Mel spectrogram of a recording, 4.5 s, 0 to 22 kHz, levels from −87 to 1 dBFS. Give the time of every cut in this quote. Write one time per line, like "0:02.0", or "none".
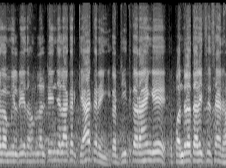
0:02.2
0:03.4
